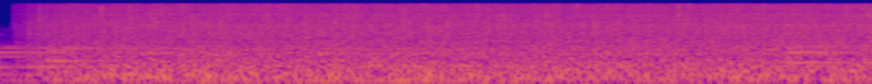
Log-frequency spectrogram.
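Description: Heavy rain falling steadily, a dense even hiss that comes in abruptly at the start. Faint musical notes come in near the end.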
